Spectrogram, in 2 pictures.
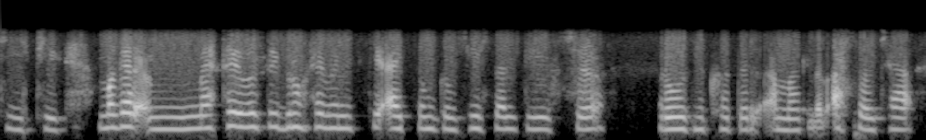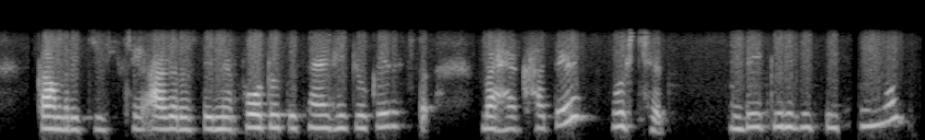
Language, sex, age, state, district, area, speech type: Kashmiri, female, 30-45, Jammu and Kashmir, Kupwara, rural, conversation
